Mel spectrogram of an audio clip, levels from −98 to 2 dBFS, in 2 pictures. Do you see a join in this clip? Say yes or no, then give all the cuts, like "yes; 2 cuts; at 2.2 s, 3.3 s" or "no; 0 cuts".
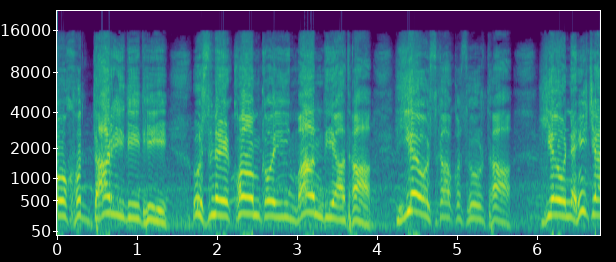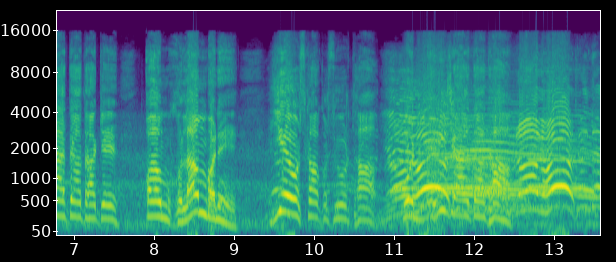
no; 0 cuts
